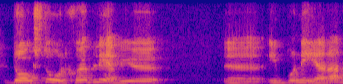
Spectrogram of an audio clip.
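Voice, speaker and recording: A man speaks with lively intonation. Noticeable background noise sits behind him. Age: 50s. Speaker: amateur historian and lecturer. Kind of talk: interview.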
